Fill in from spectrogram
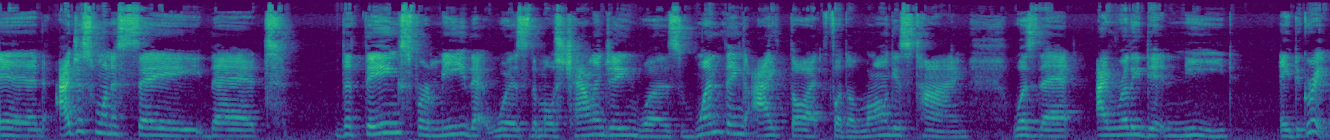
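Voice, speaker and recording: Somewhat breathy and at a very slow pace, the speech shows ordinary pitch variation, with audible room echo. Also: woman, medium pitch for a woman. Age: 30s. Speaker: vlogger and model. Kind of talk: casual vlog monologue. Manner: unscripted, conversational.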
